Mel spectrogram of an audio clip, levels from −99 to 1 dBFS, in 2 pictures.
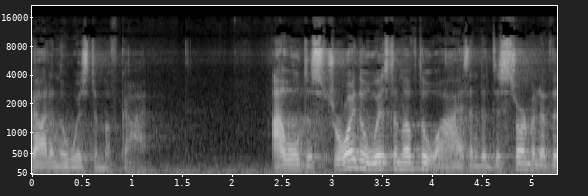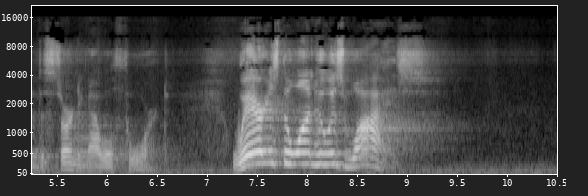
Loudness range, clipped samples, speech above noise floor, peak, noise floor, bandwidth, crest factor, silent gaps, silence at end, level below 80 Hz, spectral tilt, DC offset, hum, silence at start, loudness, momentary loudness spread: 7 LU; under 0.1%; 32 dB; -4 dBFS; -58 dBFS; 16 kHz; 24 dB; none; 1.25 s; -62 dBFS; -1.5 dB/octave; under 0.1%; none; 0 s; -24 LUFS; 19 LU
